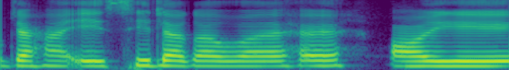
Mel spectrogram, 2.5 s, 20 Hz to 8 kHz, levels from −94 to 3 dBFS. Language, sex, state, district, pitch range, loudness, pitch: Hindi, female, Chhattisgarh, Raipur, 205-220 Hz, -14 LUFS, 210 Hz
